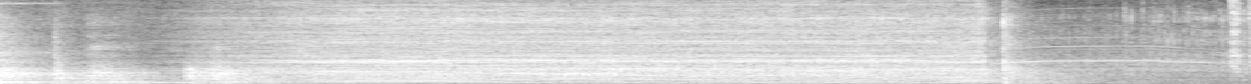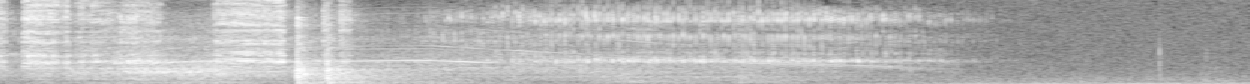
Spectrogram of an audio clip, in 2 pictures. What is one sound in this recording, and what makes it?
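A cordless drill whirs in short bursts.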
